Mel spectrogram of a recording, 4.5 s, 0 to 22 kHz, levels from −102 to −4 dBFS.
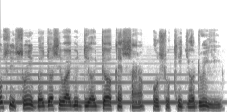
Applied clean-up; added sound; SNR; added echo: none; Wind instrument, woodwind instrument; 13 dB; none.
